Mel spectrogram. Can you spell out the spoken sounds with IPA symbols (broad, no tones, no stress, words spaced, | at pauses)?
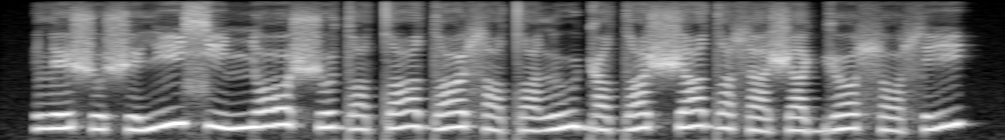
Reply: lɪʃʊʃɪ jiɕi ɲɔ ʃʊdɔ tˤɛ dˤuɬatˤɛ luɡʲʊ dˤɪ ʃɛdˤuɬaʃa ɡʲɔɬɔɬi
